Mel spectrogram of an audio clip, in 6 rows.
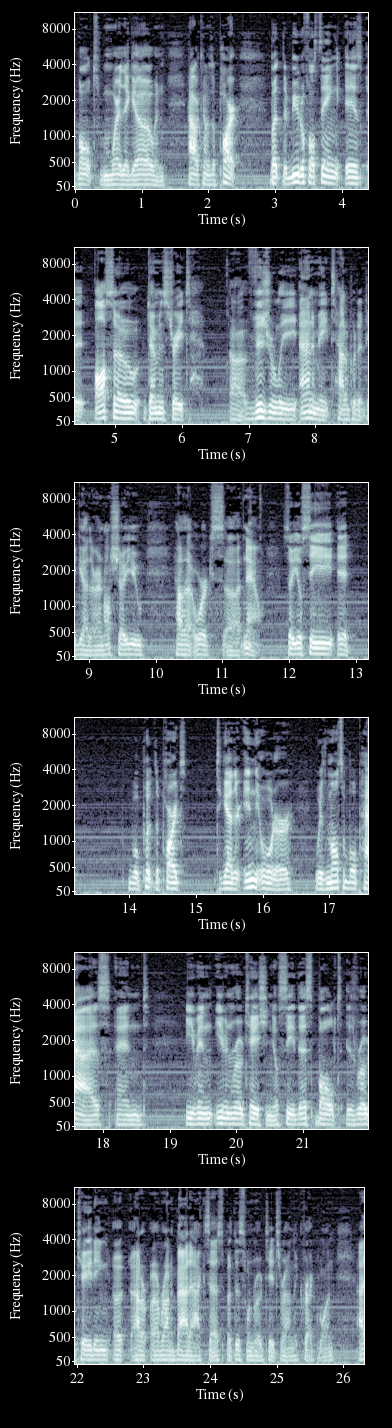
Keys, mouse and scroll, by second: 4.7-6.9 drag, 11.3 click, 15.7-18.5 middle drag, 19.6 middle click, 23.8-26.3 middle drag.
